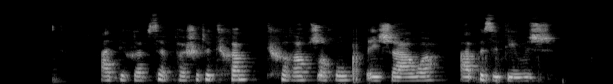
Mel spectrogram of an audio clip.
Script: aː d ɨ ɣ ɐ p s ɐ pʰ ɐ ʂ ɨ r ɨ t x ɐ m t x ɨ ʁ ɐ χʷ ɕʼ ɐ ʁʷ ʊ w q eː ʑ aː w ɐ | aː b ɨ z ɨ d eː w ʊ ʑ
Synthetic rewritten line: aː d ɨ ɣ ɐ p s ɐ pʰ ɐ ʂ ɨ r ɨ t x ɐ m t x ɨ ʁ ɐ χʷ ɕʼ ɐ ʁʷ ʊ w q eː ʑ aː w ɐ | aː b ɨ z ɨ d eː w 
